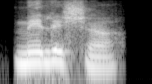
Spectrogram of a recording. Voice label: "militia", Indian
